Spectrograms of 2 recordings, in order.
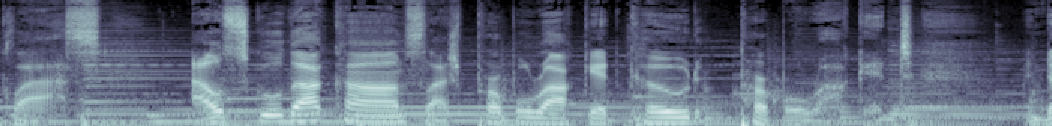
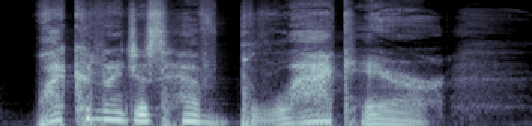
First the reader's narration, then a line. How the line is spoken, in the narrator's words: Lydia whispered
